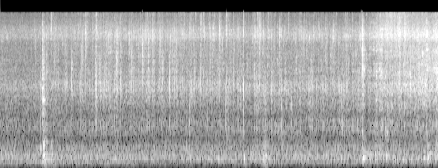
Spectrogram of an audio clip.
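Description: Chopped tomato frying with lightly browned onions in a pan gives a steady close sizzle throughout, with a couple of brief sharper crackles and no talking.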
